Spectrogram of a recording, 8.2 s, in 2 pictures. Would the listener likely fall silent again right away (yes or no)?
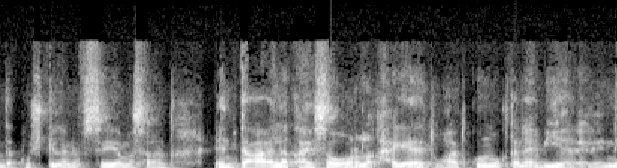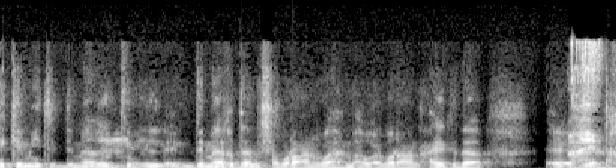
yes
